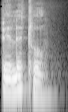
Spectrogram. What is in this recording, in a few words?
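"belittle", British English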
